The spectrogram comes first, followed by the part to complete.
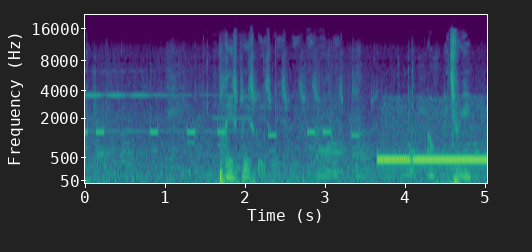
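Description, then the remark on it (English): A series of short telephone keypad tones is dialed, with some clicks and faint voices, then a loud steady ringing tone of the call to the Massacre Radio voicemail comes through the line and holds to the end. “Oh, it's ringing.”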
